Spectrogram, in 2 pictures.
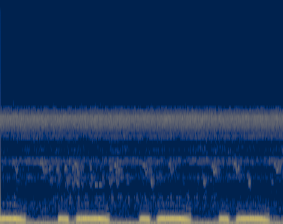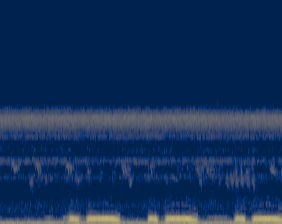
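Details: Long Mersik-style sequence from a wild spotted dove, about seven phrases, each a quick short coo leading into a longer mellow coo, delivered at a steady unhurried pace over low rumbling background noise.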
